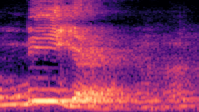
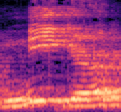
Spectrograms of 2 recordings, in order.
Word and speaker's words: Niger: Now, what's interesting about this is the Strong's Dictionary, it pronounces this word Niger. But in the Castlewood's Dictionary, it is pronounced Niger. Now, for the sake of clarity, just suppose it is pronounced Niger. Well, not nigger, but Niger, which is its Latin derivative. Again, the Latin derivative is Niger, which means black.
